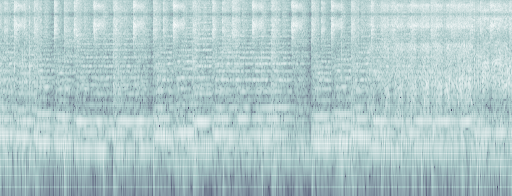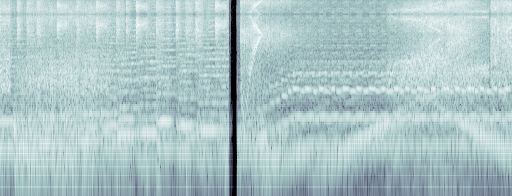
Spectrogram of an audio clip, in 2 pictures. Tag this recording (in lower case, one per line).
music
